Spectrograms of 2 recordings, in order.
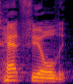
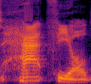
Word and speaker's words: Hetfield: that he met James Hetfield like one-on-one, like he's like friends with James Hetfield. But the guy didn't know how to say his name correctly, so he called him James Hatfield.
